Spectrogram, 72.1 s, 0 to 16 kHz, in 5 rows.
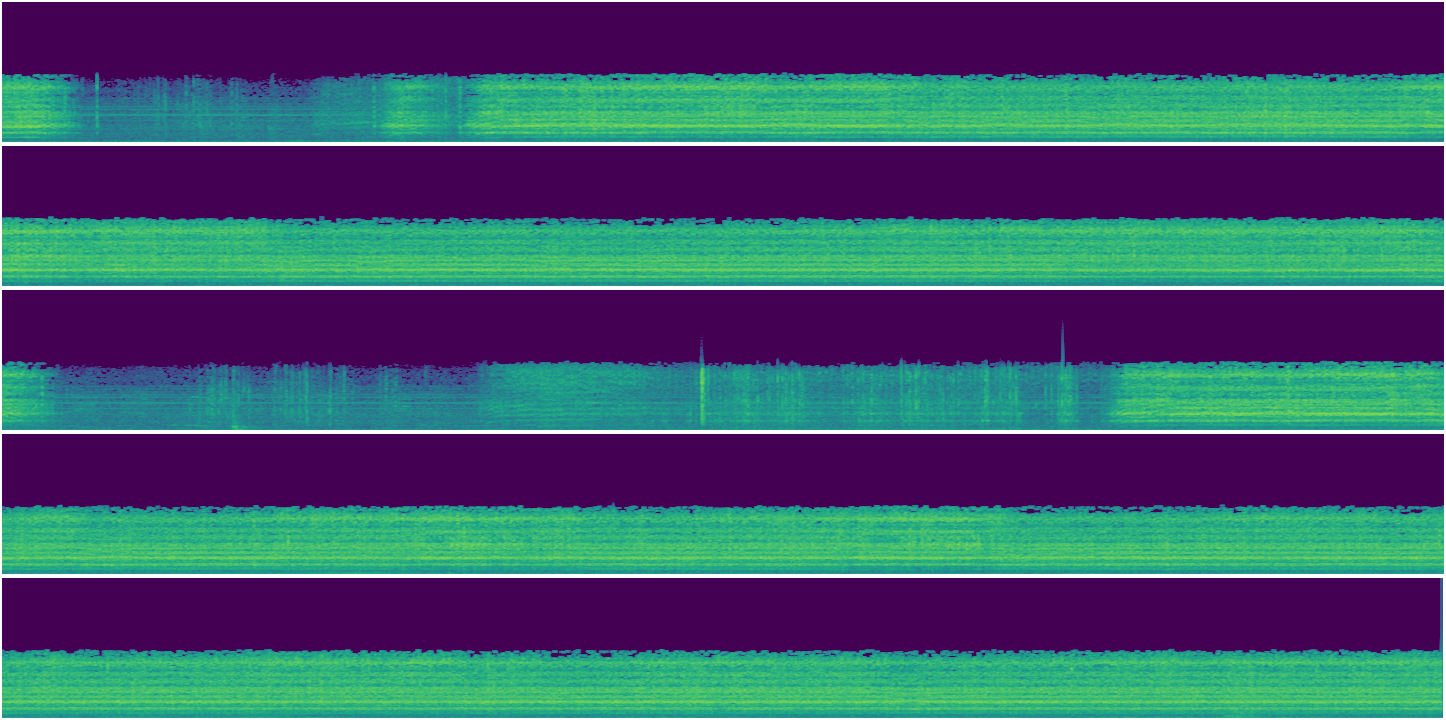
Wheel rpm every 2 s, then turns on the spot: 40, 10, 100, 160, 160, 160, 160, 160, 160, 160, 160, 160, 160, 160, 80, 0, 0, 0, 10, 20, 130, 160, 160, 160, 160, 160, 160, 160, 160, 160, 160, 160, 160, 160, 160, 160.
36-38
